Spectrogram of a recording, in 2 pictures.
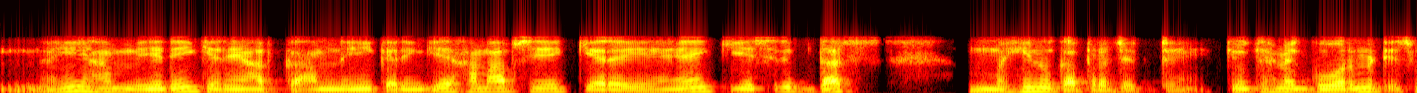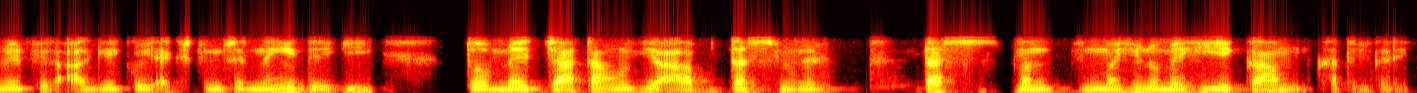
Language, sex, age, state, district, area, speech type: Urdu, male, 18-30, Jammu and Kashmir, Srinagar, rural, conversation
